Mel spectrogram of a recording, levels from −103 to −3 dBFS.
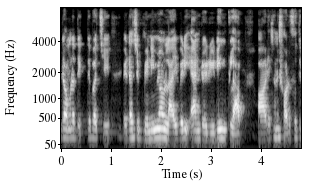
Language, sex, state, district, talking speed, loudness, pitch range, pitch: Bengali, male, West Bengal, Kolkata, 160 wpm, -16 LUFS, 125-150 Hz, 140 Hz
